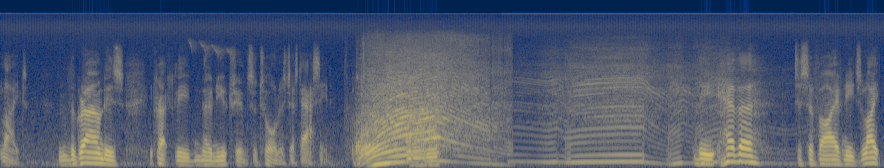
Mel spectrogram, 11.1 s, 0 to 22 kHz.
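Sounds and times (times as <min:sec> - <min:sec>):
chainsaw running: 0:04.3 - 0:10.8.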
